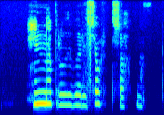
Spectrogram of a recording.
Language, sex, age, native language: Icelandic, male, 7, Icelandic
